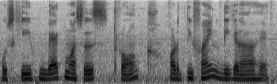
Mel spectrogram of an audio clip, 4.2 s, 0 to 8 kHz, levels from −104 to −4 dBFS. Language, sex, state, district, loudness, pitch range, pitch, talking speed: Hindi, male, Arunachal Pradesh, Lower Dibang Valley, -14 LUFS, 120-135 Hz, 125 Hz, 130 wpm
